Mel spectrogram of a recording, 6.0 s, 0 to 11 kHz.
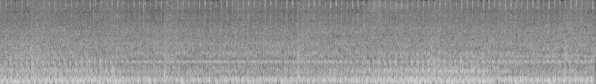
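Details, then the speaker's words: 2002 Infiniti G20 with SR20 engine, 5-speed manual, rough idle and limp mode, after a crankshaft position sensor swap: rough shuddery idle with heavy low thrumming through the body; engine mount loose and blown out. "She's vibrating a lot. Sounds like this mount is loose. Oh yeah, we're blown out."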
